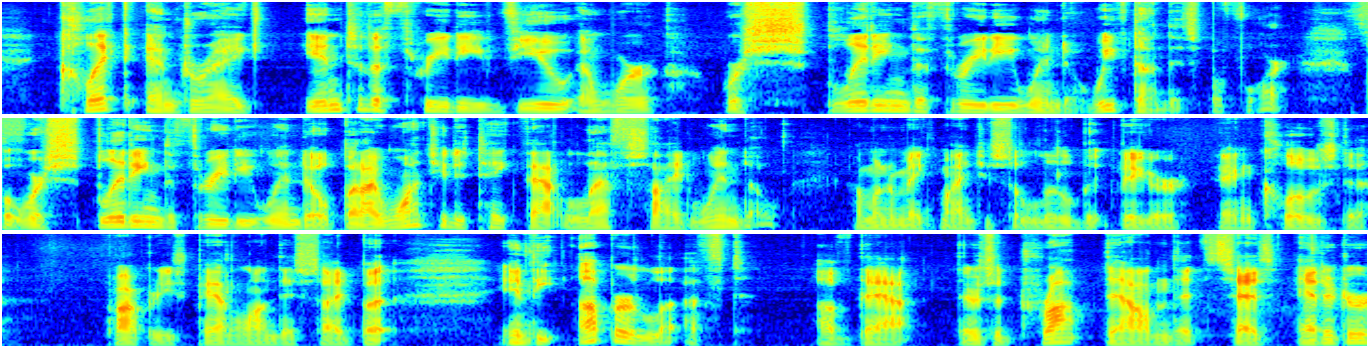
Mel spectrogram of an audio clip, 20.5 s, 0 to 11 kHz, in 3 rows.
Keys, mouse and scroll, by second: 0.3-3.3 drag, 10.7-12.3 drag, 13.4 n.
